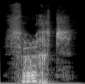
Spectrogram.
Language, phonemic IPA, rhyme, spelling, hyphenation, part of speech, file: Dutch, /vrʏxt/, -ʏxt, vrucht, vrucht, noun / verb, Nl-vrucht.ogg
- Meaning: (noun) 1. fruit (often edible, seed-bearing part of a plant) 2. fruit, i.e. produce, yield, result 3. fear; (verb) inflection of vruchten: first/second/third-person singular present indicative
